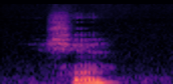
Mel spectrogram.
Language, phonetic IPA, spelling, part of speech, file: Polish, [ɕɛ], się, pronoun, LL-Q809 (pol)-się.wav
